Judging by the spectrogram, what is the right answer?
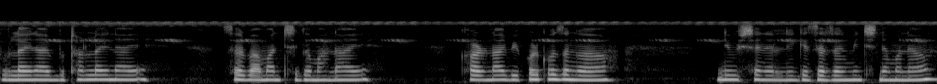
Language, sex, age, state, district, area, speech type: Bodo, female, 45-60, Assam, Chirang, rural, spontaneous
